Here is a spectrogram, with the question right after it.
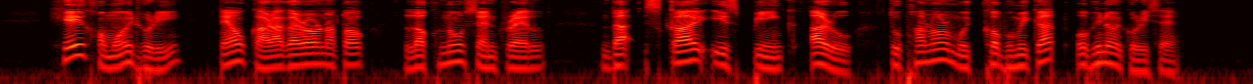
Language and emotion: Assamese, neutral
